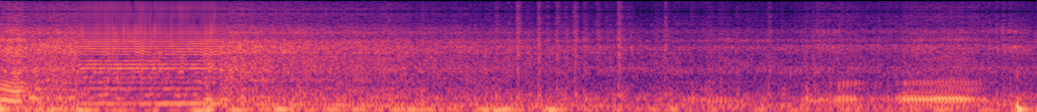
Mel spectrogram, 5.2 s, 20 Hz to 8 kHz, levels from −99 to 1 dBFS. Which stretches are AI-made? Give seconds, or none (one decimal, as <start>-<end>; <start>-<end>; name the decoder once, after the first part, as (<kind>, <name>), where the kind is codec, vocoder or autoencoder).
0.4-1.1 (vocoder, BigVGAN v2)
